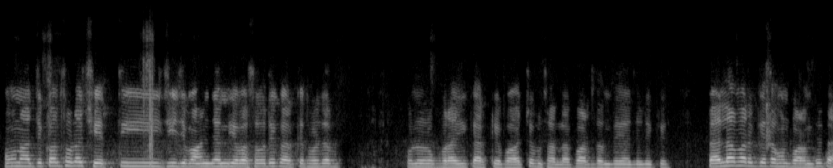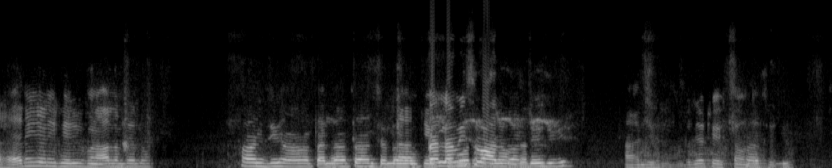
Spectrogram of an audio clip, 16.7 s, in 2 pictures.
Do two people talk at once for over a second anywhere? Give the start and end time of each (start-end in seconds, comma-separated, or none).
11.6-13.8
